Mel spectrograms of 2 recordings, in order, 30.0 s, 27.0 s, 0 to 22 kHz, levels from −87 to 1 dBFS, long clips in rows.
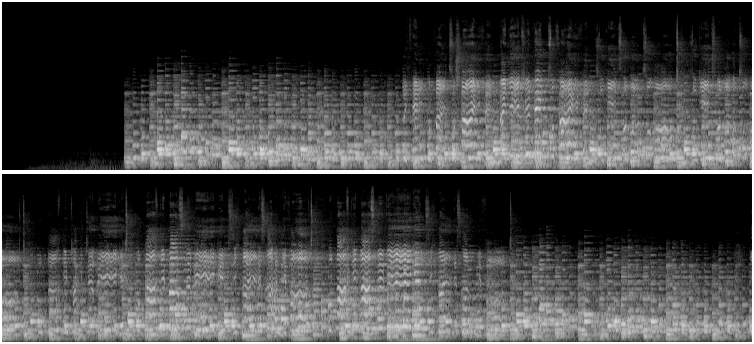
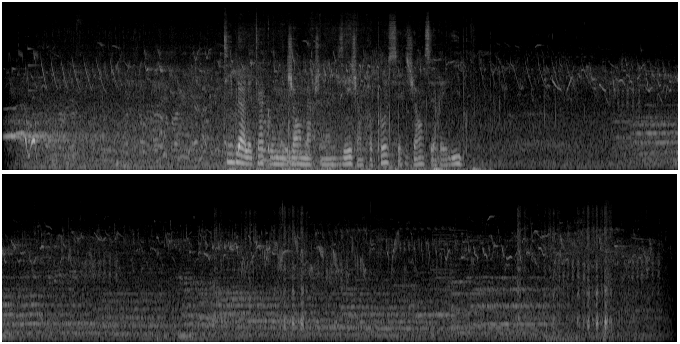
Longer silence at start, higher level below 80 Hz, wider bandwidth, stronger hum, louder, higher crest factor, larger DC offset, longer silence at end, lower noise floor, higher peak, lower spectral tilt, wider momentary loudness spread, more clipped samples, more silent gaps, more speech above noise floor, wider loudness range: first, 2.45 s vs 0 s; about the same, -56 dBFS vs -60 dBFS; second, 12.5 kHz vs over 20 kHz; neither; first, -21 LUFS vs -43 LUFS; second, 18 dB vs 26 dB; neither; second, 0 s vs 0.2 s; first, -77 dBFS vs -63 dBFS; first, -4 dBFS vs -18 dBFS; first, -6.5 dB/octave vs -5 dB/octave; second, 7 LU vs 17 LU; neither; neither; first, 57 dB vs 26 dB; second, 4 LU vs 14 LU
